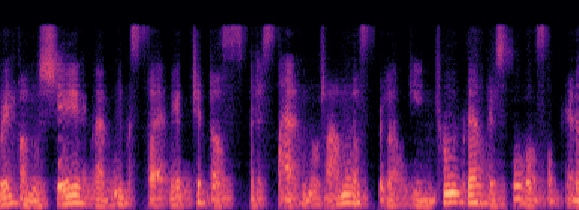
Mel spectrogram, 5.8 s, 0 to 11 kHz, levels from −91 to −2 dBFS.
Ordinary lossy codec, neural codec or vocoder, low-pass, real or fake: AAC, 64 kbps; codec, 16 kHz, 0.5 kbps, FreqCodec, smaller model; 7.2 kHz; fake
